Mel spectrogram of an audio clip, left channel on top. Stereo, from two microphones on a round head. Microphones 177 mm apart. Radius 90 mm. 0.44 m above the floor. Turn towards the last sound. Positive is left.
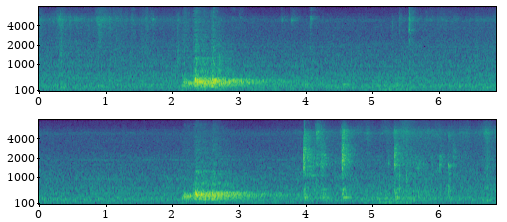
turn(degrees=50)  # may be behind; listen again after turning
